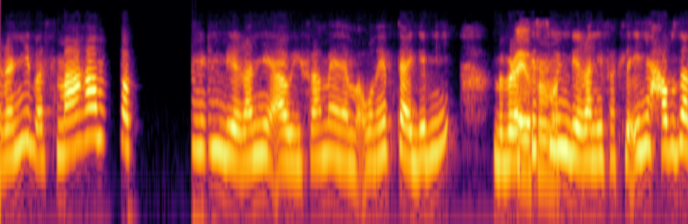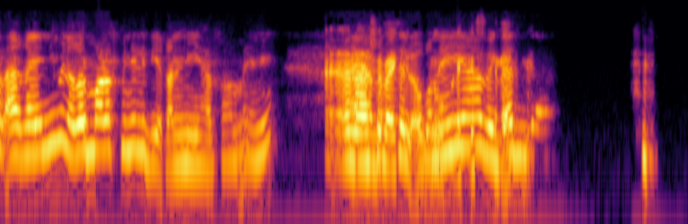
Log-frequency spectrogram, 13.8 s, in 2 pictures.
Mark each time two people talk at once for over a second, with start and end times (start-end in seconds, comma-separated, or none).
10.4-12.2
